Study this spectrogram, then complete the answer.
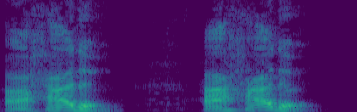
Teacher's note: So Dal has a qalqalah. We will bounce the Dal.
